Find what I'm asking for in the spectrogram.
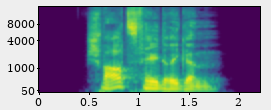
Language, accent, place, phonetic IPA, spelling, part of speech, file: German, Germany, Berlin, [ˈʃvaʁt͡sˌfɛldʁɪɡəm], schwarzfeldrigem, adjective, De-schwarzfeldrigem.ogg
- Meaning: strong dative masculine/neuter singular of schwarzfeldrig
